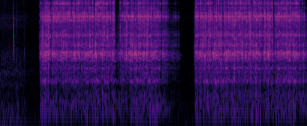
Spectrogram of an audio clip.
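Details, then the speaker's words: Intex pool pump, two seasons old, opened after jamming from a broken motor balancing rod, run dry without water: harsh, rattling mechanical roar in three bursts with short pauses; running rough, owner thinks because there's no water. "all right now that still sounds terrible but I think that's because there's no water in there"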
